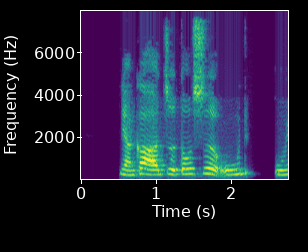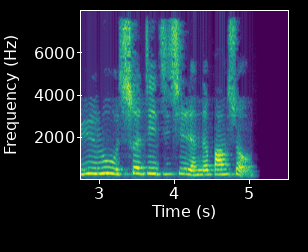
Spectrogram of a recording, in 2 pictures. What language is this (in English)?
Chinese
